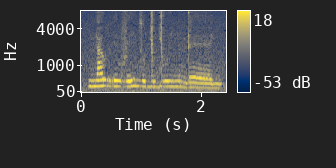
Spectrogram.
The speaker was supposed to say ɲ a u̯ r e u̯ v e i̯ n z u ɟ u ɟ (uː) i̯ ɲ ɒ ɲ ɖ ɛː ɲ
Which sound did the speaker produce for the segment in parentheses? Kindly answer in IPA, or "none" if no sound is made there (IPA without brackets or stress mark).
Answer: uː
